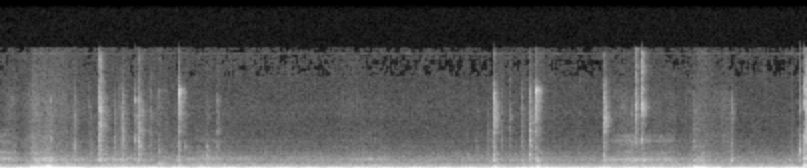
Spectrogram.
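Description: Scattered computer keyboard and mouse clicks over a steady low hum, with the strongest click about half a second in and a few more later on.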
